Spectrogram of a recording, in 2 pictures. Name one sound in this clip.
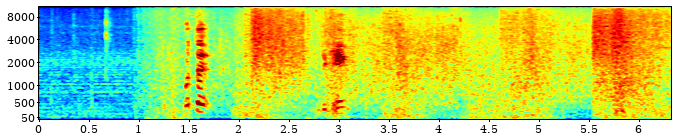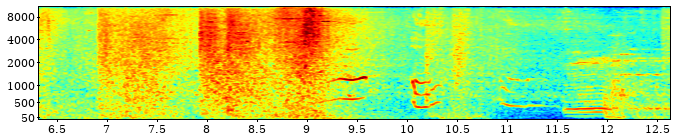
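Heavy weapons clash and strike in a loud fight.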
